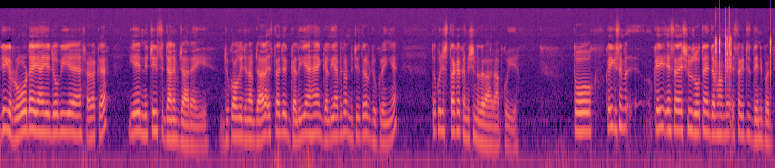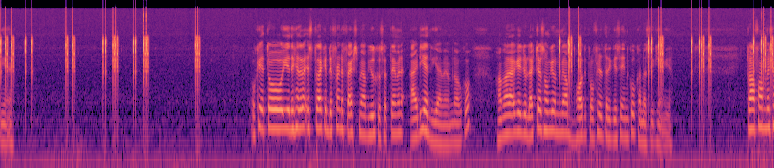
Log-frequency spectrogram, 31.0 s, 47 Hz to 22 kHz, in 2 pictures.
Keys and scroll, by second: 11.2 ctrl+-, 12.1 ctrl+=, 20.7 ctrl+-.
